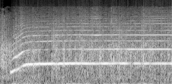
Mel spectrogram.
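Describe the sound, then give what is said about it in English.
A loud burst of crowd cheering and applause, with a sharp whistle sliding upward and then holding steady over the noise for under two seconds. “So, let's turn up with a big round of applause for our new and existing members and listeners.”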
